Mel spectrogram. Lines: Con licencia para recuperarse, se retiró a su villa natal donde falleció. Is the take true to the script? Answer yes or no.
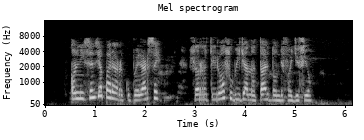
yes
